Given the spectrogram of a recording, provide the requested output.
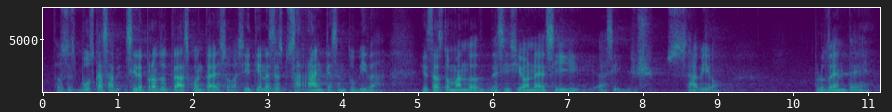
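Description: A man preaching an earnest sermon, repeating words and rising in pitch to stress his points. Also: bright, forceful tone. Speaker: pastor. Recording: long hall reverb.

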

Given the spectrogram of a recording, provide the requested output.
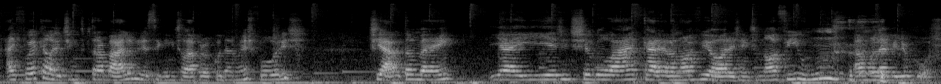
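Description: A Brazilian woman in her thirties with a Brazilian Portuguese accent, a podcast guest telling stories in a casual, slangy, animated way and acting out the dialogue. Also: medium pitch, a little fast. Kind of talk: casual storytelling chat. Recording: roomy, distant mic, faint music.

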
